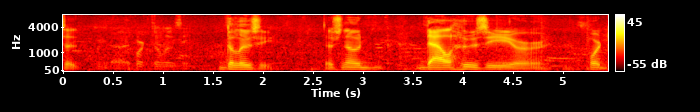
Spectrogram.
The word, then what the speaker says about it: Dalhousie: I'm not sure what I don't know exactly what town I'm in or how do you pronounce it? Port Dalhousie. Dalhousie.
